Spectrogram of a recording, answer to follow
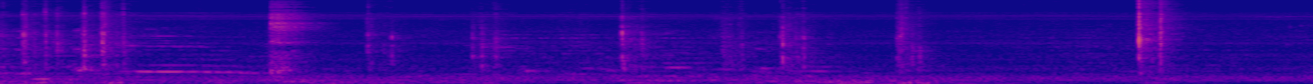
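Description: Computer keyboard keys being typed in a scattered run of clicks while a login password is entered, with a louder double click near the end.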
